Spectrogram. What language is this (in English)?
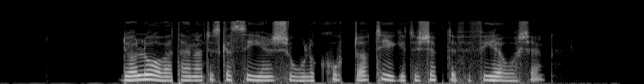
Swedish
